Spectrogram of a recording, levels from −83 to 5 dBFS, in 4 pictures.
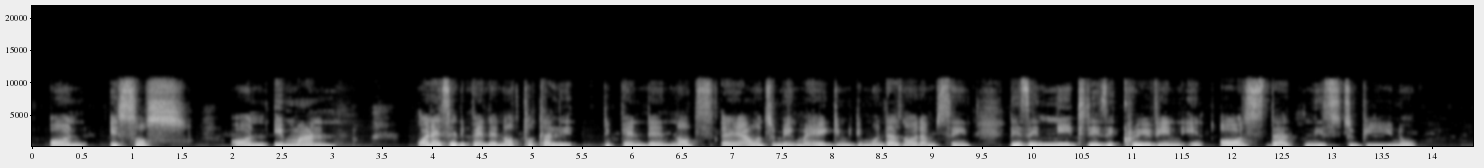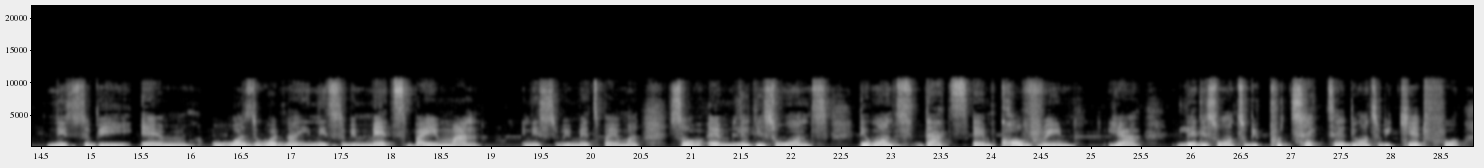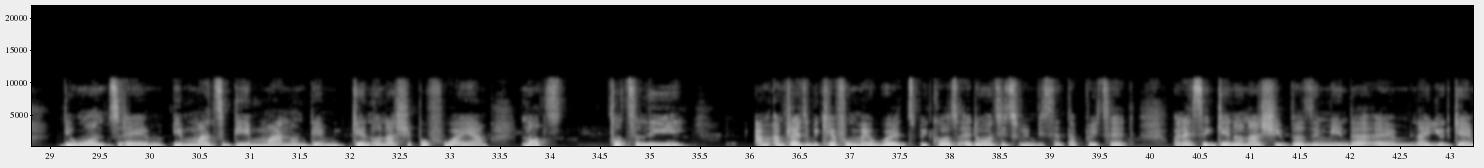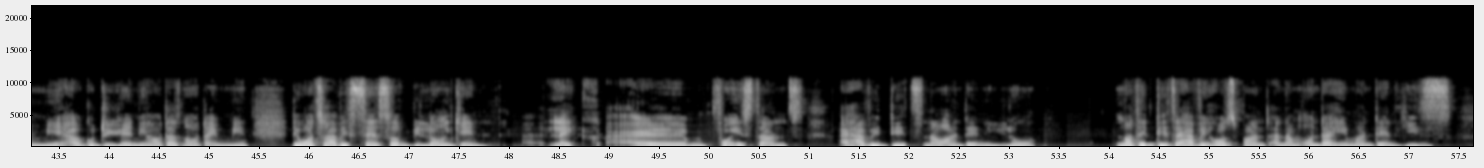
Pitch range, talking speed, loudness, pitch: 150-195 Hz, 190 wpm, -19 LUFS, 170 Hz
